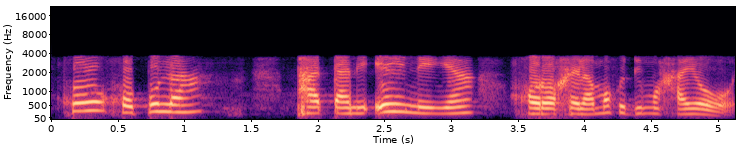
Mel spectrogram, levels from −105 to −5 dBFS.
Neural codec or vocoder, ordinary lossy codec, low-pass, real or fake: codec, 16 kHz, 6 kbps, DAC; none; 3.6 kHz; fake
